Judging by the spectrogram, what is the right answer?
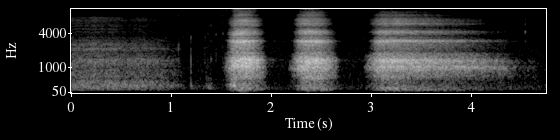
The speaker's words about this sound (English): And now take a gentle inhalation through the nose and a triple exhalation through the mouth.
